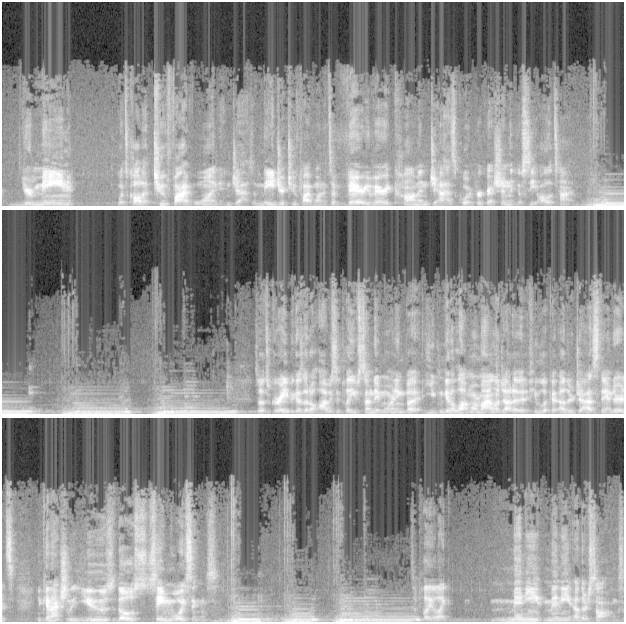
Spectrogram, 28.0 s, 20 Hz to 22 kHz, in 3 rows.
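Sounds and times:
electric guitar chords: 8.7s - 13.2s, 21.9s - 26.1s.

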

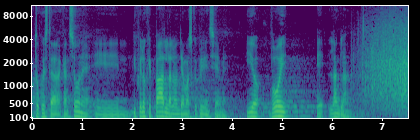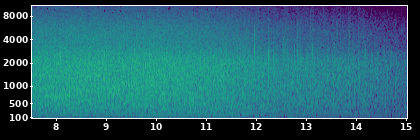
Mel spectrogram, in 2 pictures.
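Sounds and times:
audience applauding: 6.5s - 15.0s.

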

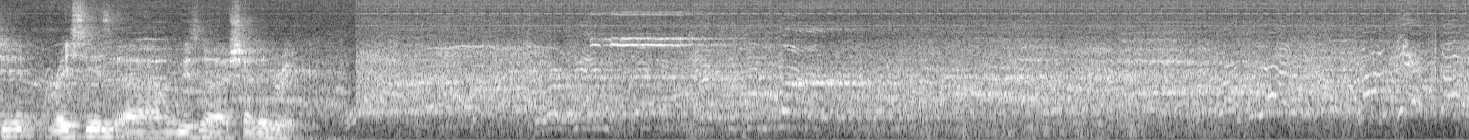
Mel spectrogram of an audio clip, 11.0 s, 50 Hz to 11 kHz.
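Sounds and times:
crowd voices: 0.0s - 11.0s.

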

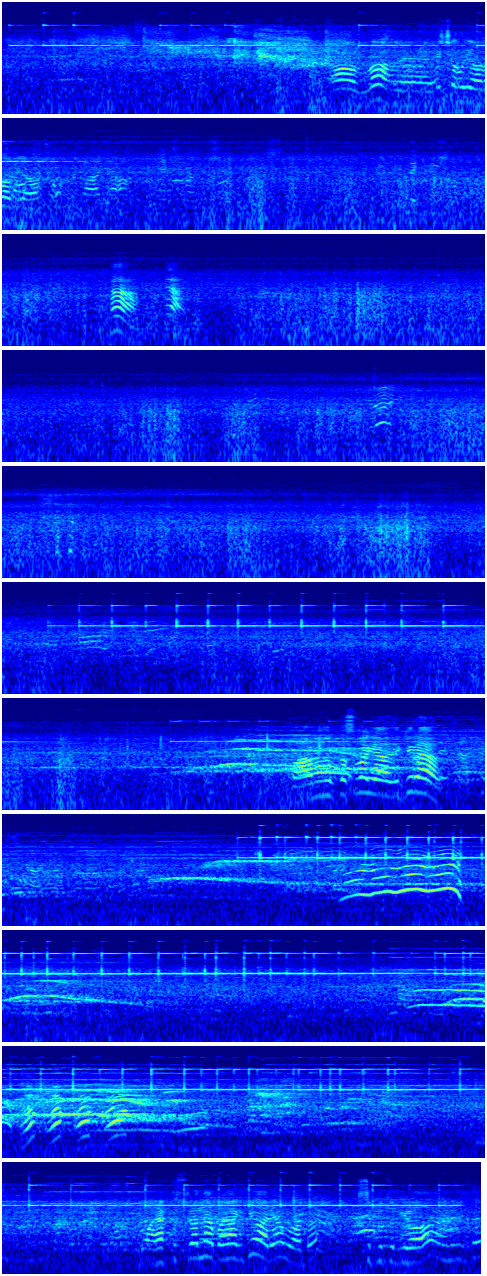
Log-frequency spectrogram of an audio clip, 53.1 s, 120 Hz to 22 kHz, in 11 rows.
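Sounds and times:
high steady ringing tone: 0.0s - 7.3s, 24.5s - 33.2s, 34.8s - 53.0s
wind buffeting microphone: 0.0s - 53.0s.

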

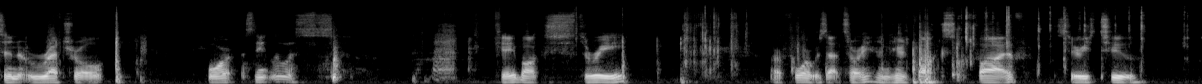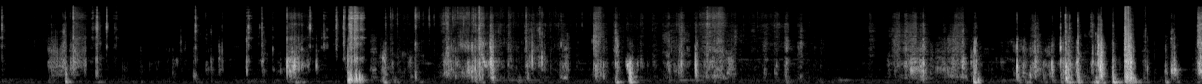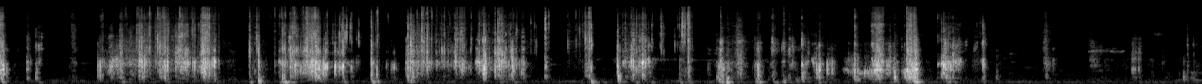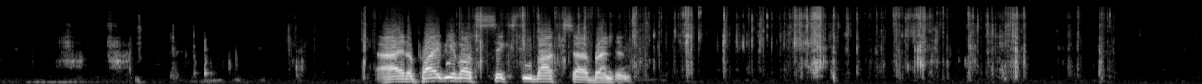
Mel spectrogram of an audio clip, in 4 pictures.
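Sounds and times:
plastic wrap crinkling and tearing: 15.8s - 19.8s, 25.0s - 31.1s, 39.0s - 47.3s
foil packs rustling: 15.8s - 20.2s, 25.0s - 33.6s, 39.7s - 47.3s.

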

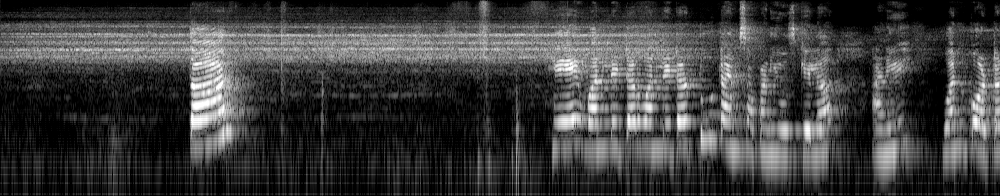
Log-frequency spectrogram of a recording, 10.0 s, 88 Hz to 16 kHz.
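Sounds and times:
faint high-pitched whine: 0.0s - 10.0s
woman speaking: 5.5s - 10.0s.

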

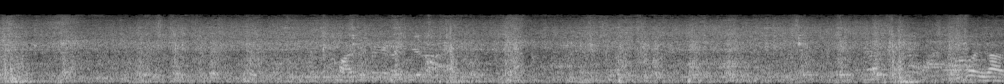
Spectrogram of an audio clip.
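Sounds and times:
packaging machine clattering: 0.0s - 10.0s.

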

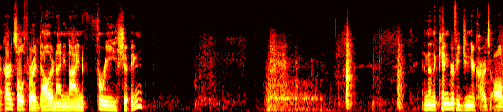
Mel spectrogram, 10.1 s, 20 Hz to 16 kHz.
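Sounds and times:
office chair rolling rumble: 5.2s - 6.8s.

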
